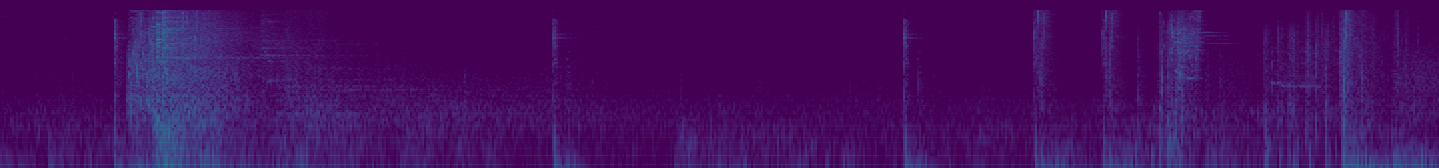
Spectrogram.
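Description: Game menu sounds chime and click.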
